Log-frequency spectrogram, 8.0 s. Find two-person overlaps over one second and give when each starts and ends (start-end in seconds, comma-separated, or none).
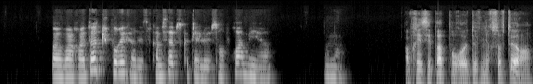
none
